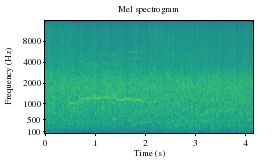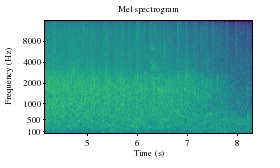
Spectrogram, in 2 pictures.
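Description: Sustained audience applause at a middle school 8th grade graduation celebration, steady and dense for most of the stretch, then gradually thinning and fading near the end.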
